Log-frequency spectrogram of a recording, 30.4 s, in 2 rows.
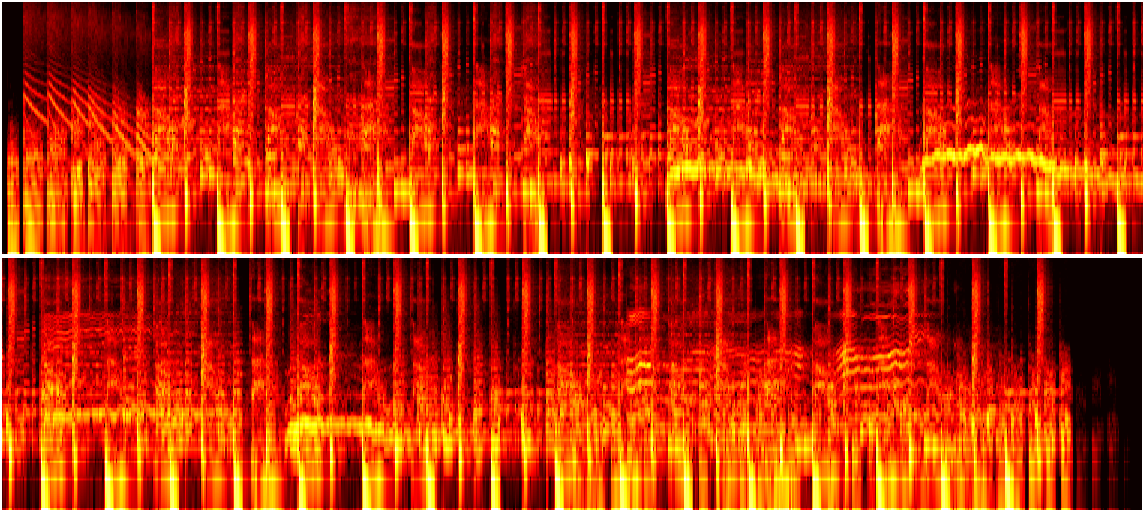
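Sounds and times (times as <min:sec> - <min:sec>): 
disco music: 0:00.3 - 0:29.5.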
